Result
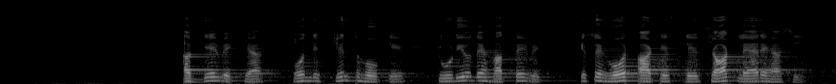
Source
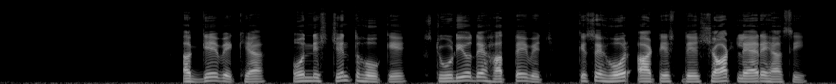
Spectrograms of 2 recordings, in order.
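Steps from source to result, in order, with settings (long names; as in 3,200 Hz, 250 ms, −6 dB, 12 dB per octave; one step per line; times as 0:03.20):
high-shelf EQ 6,100 Hz +8 dB
tuned comb filter 170 Hz, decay 1.6 s, mix 80%
phaser swept by the level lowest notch 410 Hz, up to 2,800 Hz, full sweep at −40 dBFS
on a send at −18 dB: convolution reverb RT60 4.7 s, pre-delay 65 ms
on the sum: expander for the loud parts 1.5 to 1, over −59 dBFS
level +4.5 dB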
